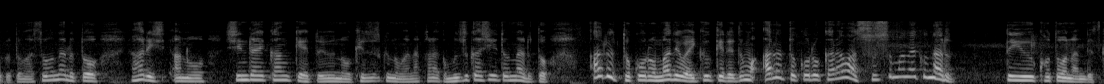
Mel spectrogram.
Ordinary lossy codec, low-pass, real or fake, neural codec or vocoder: none; none; real; none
